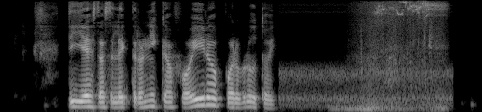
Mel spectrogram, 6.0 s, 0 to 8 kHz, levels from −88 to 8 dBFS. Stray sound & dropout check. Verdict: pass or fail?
fail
